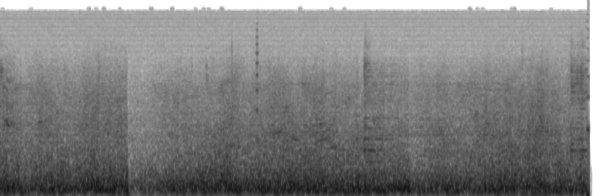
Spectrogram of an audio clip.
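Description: Airport tug towing a cart, heard as a steady low rumble under heavy wind buffeting on the microphone, with no clear engine note standing out.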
